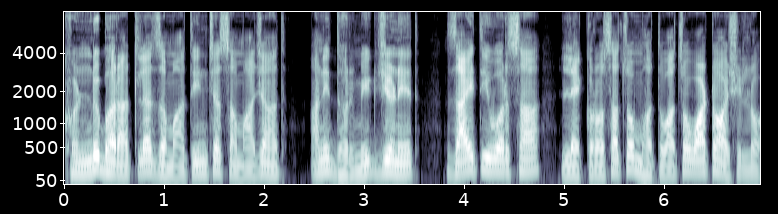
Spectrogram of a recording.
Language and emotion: Goan Konkani, neutral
